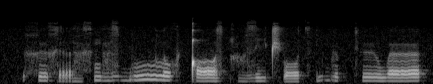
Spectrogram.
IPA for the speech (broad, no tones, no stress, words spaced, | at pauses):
xʏx ra̤xŋa̤z buː loxǃɔːzqʰa̤ zit͡ʃʼot͡sʼi̤ bʏːptʰʏːwœː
